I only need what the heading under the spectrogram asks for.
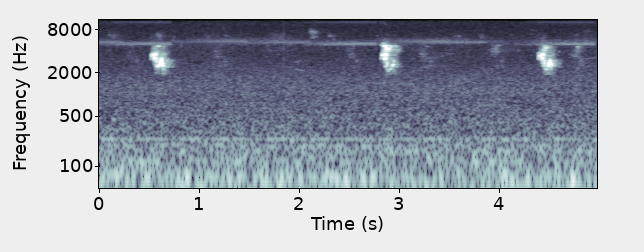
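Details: Sparrows calling in the morning on a dewy thatched roof: short high chirps, three clear ones spaced over five seconds, with a faint steady high hum in the background.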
